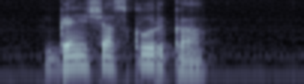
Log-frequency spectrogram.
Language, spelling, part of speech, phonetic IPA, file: Polish, gęsia skórka, noun, [ˈɡɛ̃w̃ɕa ˈskurka], Pl-gęsia skórka.ogg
